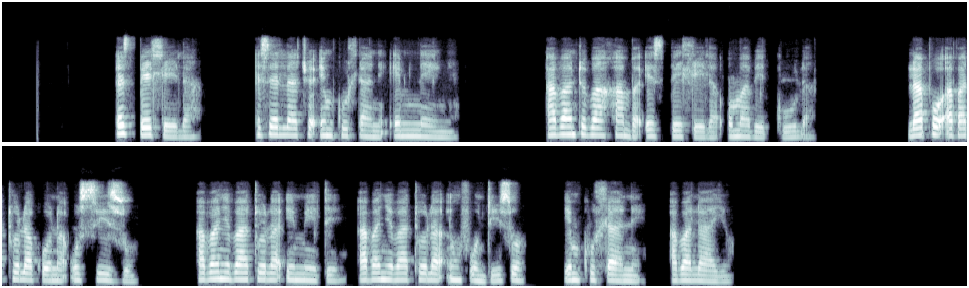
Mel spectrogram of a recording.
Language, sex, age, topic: North Ndebele, female, 50+, health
